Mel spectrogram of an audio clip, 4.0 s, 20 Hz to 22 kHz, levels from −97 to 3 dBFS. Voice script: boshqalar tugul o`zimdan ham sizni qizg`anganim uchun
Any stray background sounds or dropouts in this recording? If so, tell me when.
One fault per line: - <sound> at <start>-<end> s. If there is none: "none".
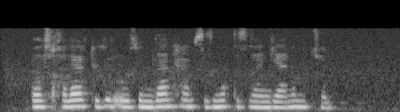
none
